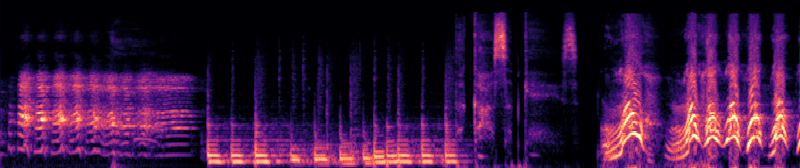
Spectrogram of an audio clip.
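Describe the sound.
A run of sharp, rising-and-falling dog barks comes in quick succession near the end, loud, after stretches of wavering vocal sounds and murmuring voices.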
